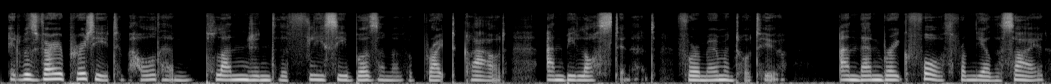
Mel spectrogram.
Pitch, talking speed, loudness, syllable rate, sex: 205 Hz, 195 wpm, -20 LUFS, 4.7 syllables/s, female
